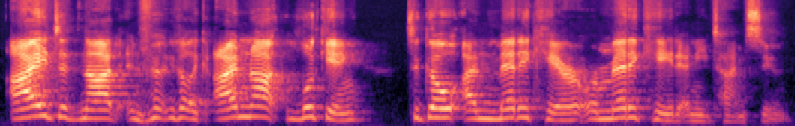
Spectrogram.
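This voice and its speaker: Relaxed woman hosting a chat. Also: fairly high pitch, moderate pace. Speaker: podcast host. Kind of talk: casual political chat.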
